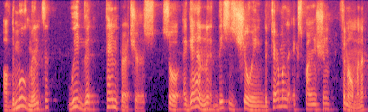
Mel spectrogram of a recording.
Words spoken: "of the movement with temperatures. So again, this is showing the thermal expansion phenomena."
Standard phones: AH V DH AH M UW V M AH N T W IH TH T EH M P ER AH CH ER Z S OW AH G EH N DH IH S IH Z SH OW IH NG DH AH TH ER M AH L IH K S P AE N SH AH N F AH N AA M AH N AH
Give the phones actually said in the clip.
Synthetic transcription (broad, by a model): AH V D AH M UW V M AH N T W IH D T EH M P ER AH CH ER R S OW AH G EH N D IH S IH Z SH OW IH NG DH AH T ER M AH L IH K S P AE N SH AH N F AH N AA M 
